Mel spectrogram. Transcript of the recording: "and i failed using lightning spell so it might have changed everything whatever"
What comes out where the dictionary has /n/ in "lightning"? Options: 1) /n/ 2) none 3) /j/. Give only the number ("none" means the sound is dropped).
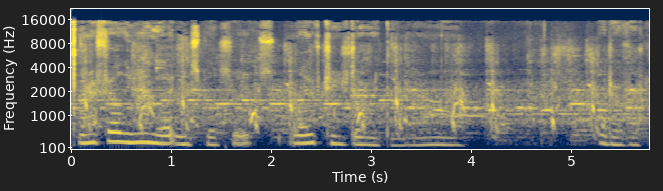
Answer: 2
